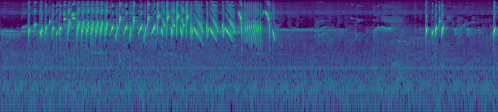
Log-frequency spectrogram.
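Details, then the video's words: European goldfinch of the passage, singing a fast, rolling run of liquid, high twittering notes for about five seconds, then a buzzy trill and a few sparse chirps. "Jilguero del paso"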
